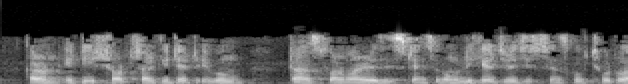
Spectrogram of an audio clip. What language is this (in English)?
Bangla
